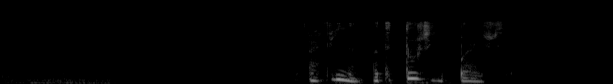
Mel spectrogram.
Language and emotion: Russian, angry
